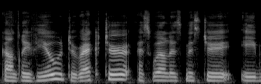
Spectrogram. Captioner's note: speaking French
